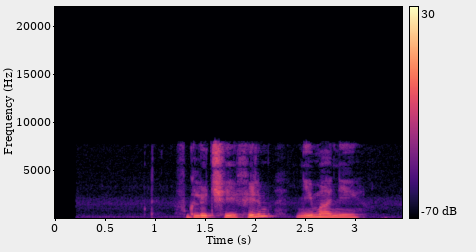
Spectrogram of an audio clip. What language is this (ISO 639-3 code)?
rus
